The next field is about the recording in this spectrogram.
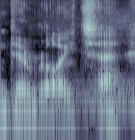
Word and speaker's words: de Ruyter: And congratulations on pronouncing Geraldine's last name correctly. That is a feather in your cap. – I've noticed we get that with American guests, actually. It's not the first time someone's gone, oh my God, you pronounced it right, but we're surrounded by European names here, so I have an unfair advantage.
